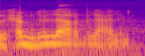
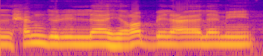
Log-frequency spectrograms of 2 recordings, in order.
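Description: First: Softer and quicker repeat of "الحمد لله رب العالمين"; quiet follower. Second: Said in the usual way. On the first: Shown as a demonstration. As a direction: echo the imam under your breath, quickly. (ترديد خافت وسريع خلف الإمام) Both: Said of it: "أنت تقول".

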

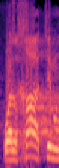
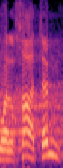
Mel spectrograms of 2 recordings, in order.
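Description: First: والخاتم said with kasra on the ت, khatim. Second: والخاتم said with fatha on the ت, khatam, rising. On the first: To students, والخاتم with an i, khatim. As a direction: say والخاتم as walxatim, falling. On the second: To students, والخاتم with an a, khatam. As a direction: say والخاتم as walxatam, ending on a rise. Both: Shown as a demonstration. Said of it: "بمعنى واحد".

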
